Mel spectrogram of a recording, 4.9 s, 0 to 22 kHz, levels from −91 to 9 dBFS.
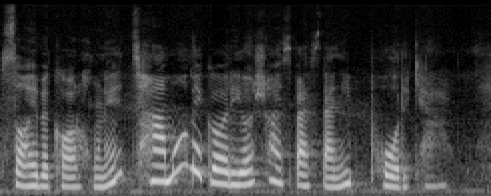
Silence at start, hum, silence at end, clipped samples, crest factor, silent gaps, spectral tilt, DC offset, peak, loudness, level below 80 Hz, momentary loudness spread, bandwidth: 0.1 s; none; 0.45 s; under 0.1%; 16 dB; none; -6.5 dB/octave; under 0.1%; 0 dBFS; -17 LUFS; -58 dBFS; 8 LU; 14 kHz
